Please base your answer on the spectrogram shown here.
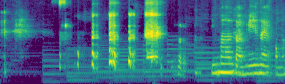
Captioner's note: laughs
